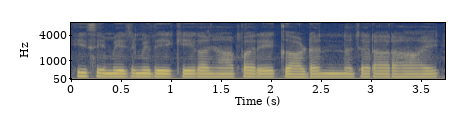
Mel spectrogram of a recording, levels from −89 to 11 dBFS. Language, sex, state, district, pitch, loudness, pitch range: Hindi, female, Rajasthan, Jaipur, 155 Hz, -15 LUFS, 150-160 Hz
